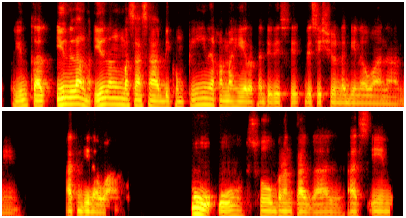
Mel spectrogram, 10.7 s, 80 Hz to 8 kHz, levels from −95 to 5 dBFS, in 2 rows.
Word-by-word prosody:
yun 105 Hz, +3 st, -1 dB
kat 105 Hz, 0 st, +3 dB
yun 140 Hz, +3 st, +6 dB
lang, 120 Hz, -8 st, +6 dB
yun 130 Hz, +4 st, +5 dB
ang 135 Hz, -1 st, +2 dB
masasabi 110 Hz, -4 st, +1 dB
kong 95 Hz, -1 st, -7 dB
pinakamahirap 110 Hz, -5 st, -1 dB
na -, -, -5 dB
desis 90 Hz, 0 st, -4 dB
desisyon 90 Hz, -1 st, -4 dB
na 85 Hz, -, -3 dB
ginawa 80 Hz, -1 st, -4 dB
namin 70 Hz, -1 st, -13 dB, 0.7 s
at -, -, 0 dB
ginawa. 80 Hz, -5 st, -1 dB, 0.9 s
Oo 100 Hz, -6 st, +4 dB
sobrang 90 Hz, -1 st, -2 dB
tagal 85 Hz, -1 st, -3 dB
as 85 Hz, -, -5 dB
in. 90 Hz, -1 st, -5 dB
95 Hz, 125 wpm, -24 LUFS, 85-110 Hz, 0.9 s, yun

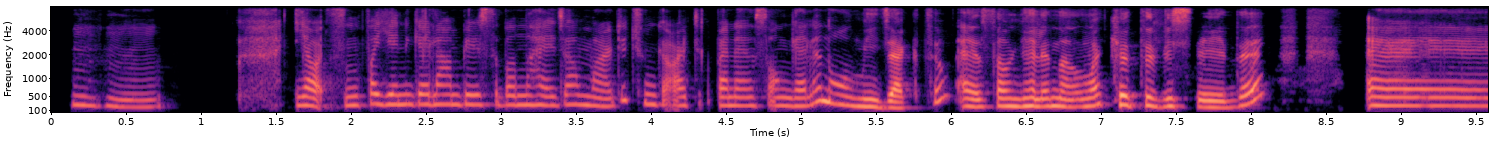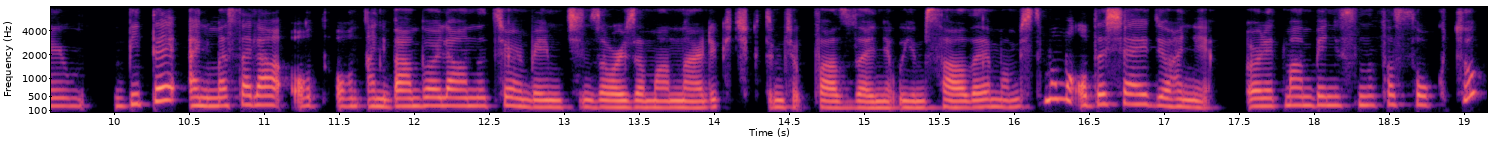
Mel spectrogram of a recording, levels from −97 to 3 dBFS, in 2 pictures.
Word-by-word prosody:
Hı 255 Hz, -, -3 dB
hı. 200 Hz, -4 st, -7 dB, 0.9 s
Ya, 235 Hz, -3 st, +3 dB
sınıfa 245 Hz, +4 st, -4 dB
yeni 270 Hz, 0 st, 0 dB
gelen 275 Hz, -1 st, -1 dB
birisi 265 Hz, 0 st, -2 dB
bana 260 Hz, 0 st, -1 dB
heyecan 255 Hz, +1 st, -2 dB
verdi. 220 Hz, -, -4 dB
Çünkü 280 Hz, -4 st, -5 dB
artık 240 Hz, +1 st, -6 dB
ben 240 Hz, 0 st, +1 dB
en 235 Hz, 0 st, -2 dB
son 230 Hz, 0 st, -3 dB
gelen 240 Hz, +12 st, +3 dB
olmayacaktım. 210 Hz, -, +3 dB
En 205 Hz, -2 st, +5 dB
son 215 Hz, +1 st, +4 dB
gelen 220 Hz, 0 st, +5 dB
olmak 215 Hz, +7 st, +2 dB
kötü 245 Hz, -4 st, +6 dB
bir 220 Hz, -, +3 dB
şeydi. 190 Hz, +2 st, +4 dB, 0.8 s
Eee, 230 Hz, -1 st, +1 dB, 0.3 s
bir 275 Hz, +5 st, -5 dB
de 370 Hz, +1 st, +4 dB
hani, 235 Hz, -1 st, +2 dB
mesela, 250 Hz, +2 st, 0 dB
od 235 Hz, -1 st, -5 dB
o, -, -, -2 dB
hani, 215 Hz, -1 st, -2 dB
ben, 220 Hz, 0 st, +2 dB
böyle, 235 Hz, 0 st, +1 dB
anlatıyorum, 230 Hz, -1 st, -2 dB
benim 195 Hz, 0 st, +1 dB
için 190 Hz, +1 st, -2 dB
zor 185 Hz, -1 st, +2 dB
zamanlardı, 185 Hz, 0 st, 0 dB
küçüktüm, 190 Hz, -1 st, -6 dB
çok -, -, -9 dB
fazla, 180 Hz, -1 st, 0 dB
hani, 175 Hz, 0 st, 0 dB
uyum 180 Hz, -1 st, -1 dB
sağlayamamıştım 195 Hz, -, -1 dB
ama 415 Hz, -2 st, -1 dB
o 260 Hz, -1 st, -3 dB
da 275 Hz, -, +3 dB
şey 275 Hz, -2 st, +2 dB
diyor: 225 Hz, -3 st, -1 dB
"Hani, 195 Hz, -4 st, -2 dB, 0.3 s
öğretmen 220 Hz, +3 st, -2 dB
beni 245 Hz, -1 st, -2 dB
sınıfa 250 Hz, +1 st, -5 dB
soktu. 260 Hz, -1 st, -6 dB
230 Hz, 170 wpm, -24 LUFS, 200-255 Hz, 0.9 s, kötü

